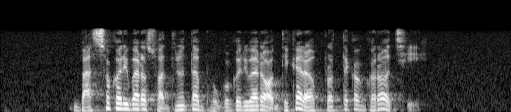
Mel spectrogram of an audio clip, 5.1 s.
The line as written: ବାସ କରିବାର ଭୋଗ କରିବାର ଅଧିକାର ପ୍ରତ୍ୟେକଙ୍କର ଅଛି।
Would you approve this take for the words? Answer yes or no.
no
